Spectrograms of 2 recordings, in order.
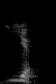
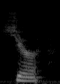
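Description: First: It ends in a weak vowel with no r-sound. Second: It ends with an r-colored sound. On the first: "英音呢我们刚才讲到读 ye" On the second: "美音呢会后面加一个 er 的发音读成 year"

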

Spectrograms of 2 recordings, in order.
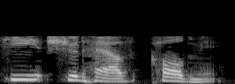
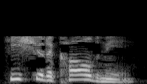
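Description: First: 'Should have' is said as two full words. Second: 'Should have' is reduced to 'shoulda'.

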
